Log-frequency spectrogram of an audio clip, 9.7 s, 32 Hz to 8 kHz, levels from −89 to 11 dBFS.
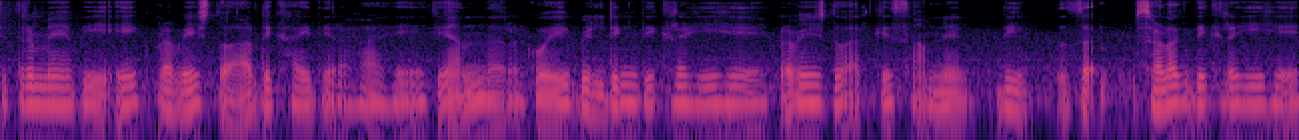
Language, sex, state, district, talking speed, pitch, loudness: Hindi, male, Maharashtra, Dhule, 160 wpm, 120 Hz, -37 LUFS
